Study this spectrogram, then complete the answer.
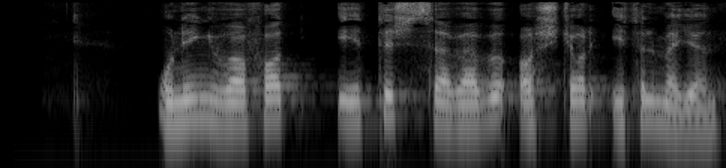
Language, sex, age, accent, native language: Uzbek, male, 18-24, Xorazm, Uzbek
